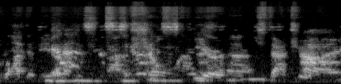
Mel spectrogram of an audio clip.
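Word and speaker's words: Владимир: What's especially important in its history is the conversion of one of its leaders, Vladimir, pronounced in Russian Vladimir, shown here in a statue overlooking the Dnipro River that runs through the middle of Kiev.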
